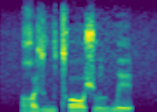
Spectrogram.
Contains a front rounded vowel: yes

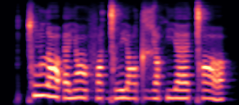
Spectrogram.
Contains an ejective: no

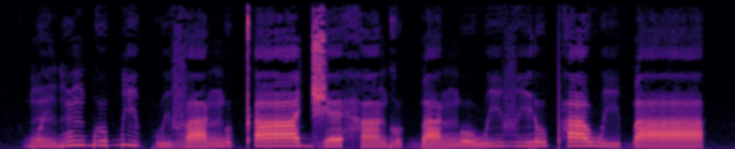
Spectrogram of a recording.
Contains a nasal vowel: yes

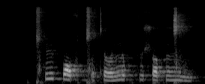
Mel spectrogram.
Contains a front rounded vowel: yes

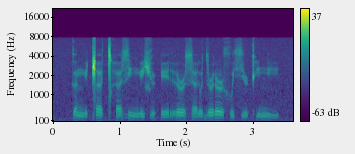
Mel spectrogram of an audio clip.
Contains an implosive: no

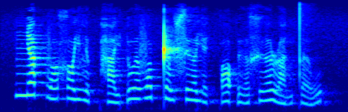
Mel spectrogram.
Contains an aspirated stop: no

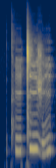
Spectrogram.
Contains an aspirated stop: yes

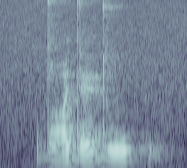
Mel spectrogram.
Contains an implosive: no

